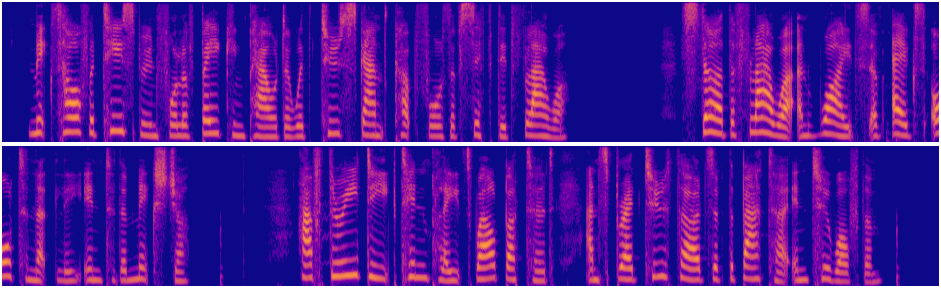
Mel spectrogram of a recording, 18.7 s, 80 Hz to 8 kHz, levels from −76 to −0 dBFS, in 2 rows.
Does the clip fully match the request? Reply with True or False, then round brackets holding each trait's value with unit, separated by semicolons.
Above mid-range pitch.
True (225 Hz)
